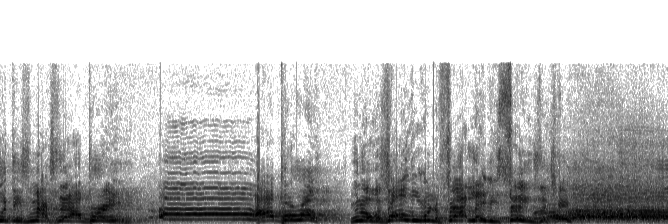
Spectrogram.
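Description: A young man raps forcefully and loudly into a microphone.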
